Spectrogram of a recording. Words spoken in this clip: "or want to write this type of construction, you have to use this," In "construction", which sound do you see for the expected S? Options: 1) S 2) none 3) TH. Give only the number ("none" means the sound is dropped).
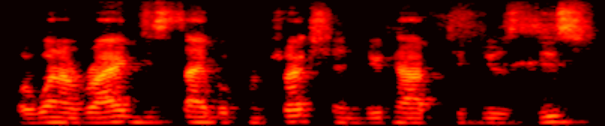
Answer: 2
